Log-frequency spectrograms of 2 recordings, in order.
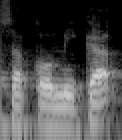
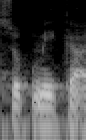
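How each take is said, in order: First: The first two vowels are both 'a'. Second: The first vowel is 'u' with no second vowel. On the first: "dibaca fathah dua nyatana fa'il sareng ain" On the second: "dibaca dhammah fa'il fasukunin teras sukun ain fiil"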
